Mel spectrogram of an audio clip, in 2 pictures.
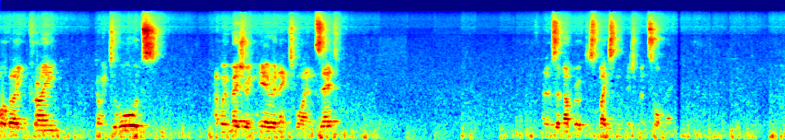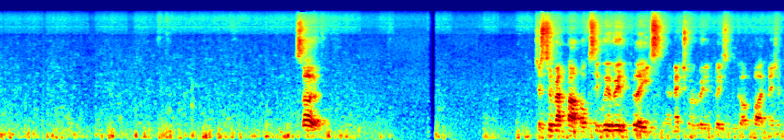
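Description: A man speaks calmly, presenting to a room in bursts with pauses.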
